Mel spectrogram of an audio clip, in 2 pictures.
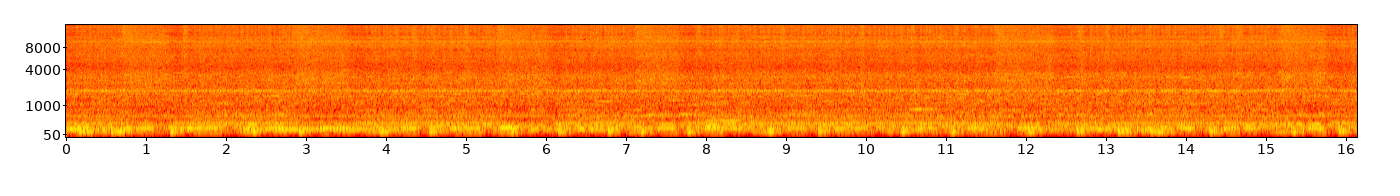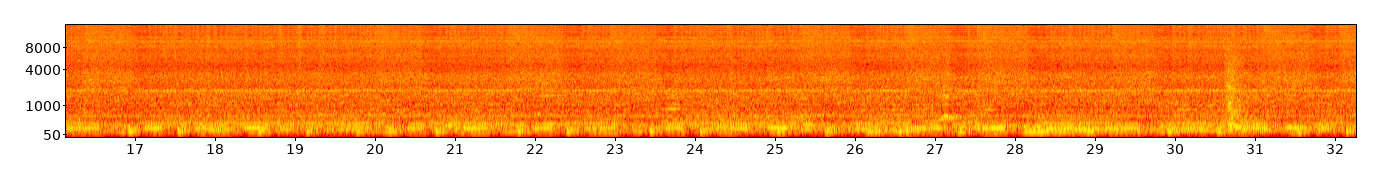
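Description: Steady, unbroken whir of an electric ventilation blower moving air, a motor-driven fan sound with a constant hum under it.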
